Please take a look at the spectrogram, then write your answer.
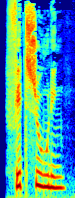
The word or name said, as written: fedtsugning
